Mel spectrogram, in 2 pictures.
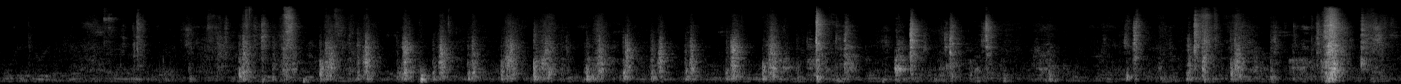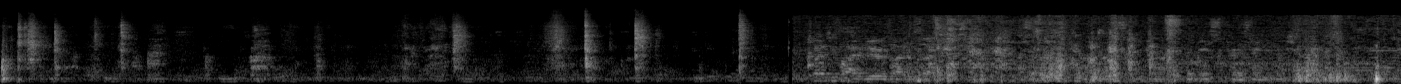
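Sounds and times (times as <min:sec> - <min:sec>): dog scuffling on mat: 0:26.8 - 0:28.0.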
